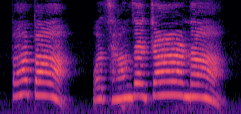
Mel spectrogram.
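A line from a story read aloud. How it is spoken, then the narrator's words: Impatient loud shout. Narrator (Chinese): 玲玲等急了，就高声喊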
